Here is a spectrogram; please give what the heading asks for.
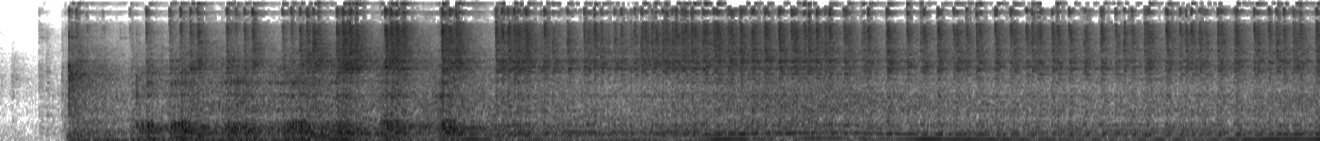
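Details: Yamaha Banshee won at a storage-unit auction: catches at once, a few sharp crackly blips, then a steady ringing idle; a healthy two-stroke.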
